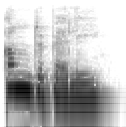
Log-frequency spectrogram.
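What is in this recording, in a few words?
"underbelly", British English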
